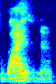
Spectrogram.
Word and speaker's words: Wisner: wow Wisner they said his last name is pronounced Wisner Quint Quint Tron Wisner good Lord what's up Daniel Barry what's up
